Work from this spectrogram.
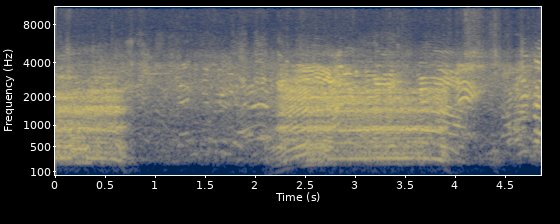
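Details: At the Kg Temple cattle fair, held every Monday in Gubbi taluk, Tumkur district, Karnataka, a cow gives a long, steady moo lasting over a second. Men's voices haggling over prices sound before and after it.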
